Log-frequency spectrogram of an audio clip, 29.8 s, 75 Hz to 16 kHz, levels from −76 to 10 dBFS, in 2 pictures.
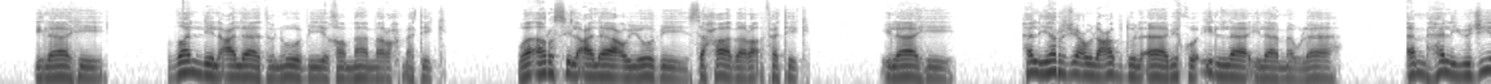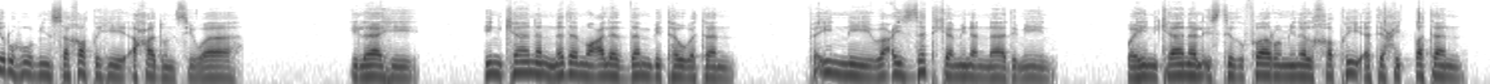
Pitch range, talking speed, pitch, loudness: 110-130 Hz, 85 wpm, 120 Hz, -19 LUFS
